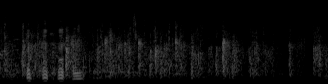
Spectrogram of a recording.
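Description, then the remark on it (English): An audience claps steadily for a few seconds, a dense wash of many hands with no clear individual beats, while voices call out and talk over it. “You can go ahead and clap. It's okay.”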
